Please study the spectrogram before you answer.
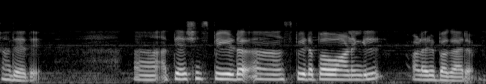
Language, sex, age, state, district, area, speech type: Malayalam, female, 30-45, Kerala, Ernakulam, rural, spontaneous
